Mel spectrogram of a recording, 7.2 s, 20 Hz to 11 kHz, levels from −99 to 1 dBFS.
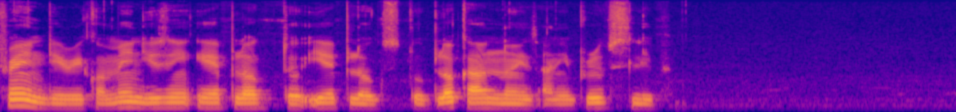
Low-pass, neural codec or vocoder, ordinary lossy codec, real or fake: none; none; none; real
